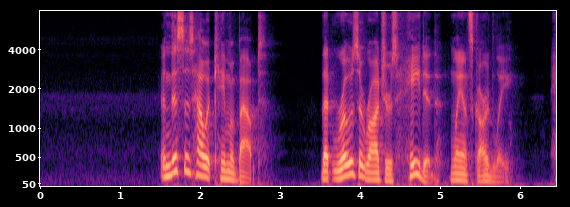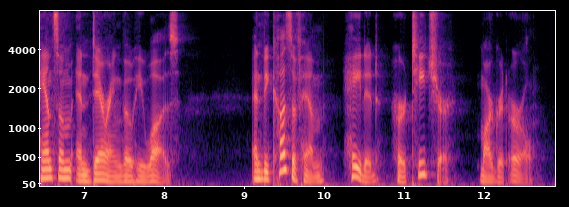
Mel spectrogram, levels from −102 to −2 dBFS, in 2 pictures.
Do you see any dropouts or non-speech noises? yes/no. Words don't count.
no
